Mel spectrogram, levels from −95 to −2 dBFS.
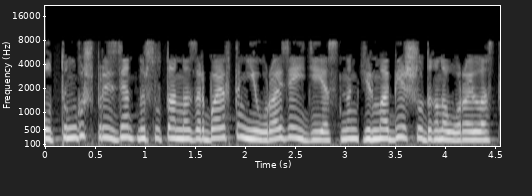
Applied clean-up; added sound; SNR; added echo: none; none; none; none.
